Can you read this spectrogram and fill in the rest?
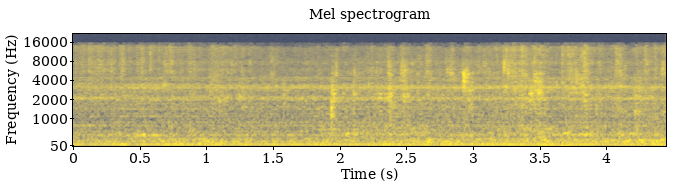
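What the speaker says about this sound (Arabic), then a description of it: "ميه سخنه" Hot water pours steadily into a cooking pot, a soft continuous trickling wash at low level with no talking.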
